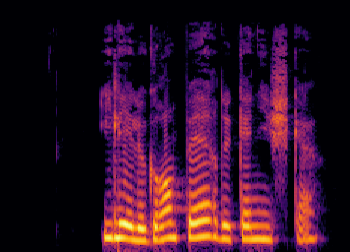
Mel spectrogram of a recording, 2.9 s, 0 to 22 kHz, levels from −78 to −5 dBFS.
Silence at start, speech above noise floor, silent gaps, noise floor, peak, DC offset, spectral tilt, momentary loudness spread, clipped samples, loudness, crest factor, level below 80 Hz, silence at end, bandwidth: 0.85 s; 47 dB; none; -61 dBFS; 0 dBFS; under 0.1%; -6 dB/octave; 12 LU; under 0.1%; -14 LUFS; 14 dB; -56 dBFS; 0.3 s; 15.5 kHz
